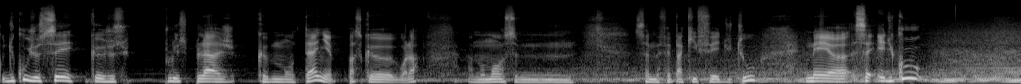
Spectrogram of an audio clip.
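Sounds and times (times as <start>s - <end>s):
speech: 0.0s - 9.6s
motorcycle engine droning outside: 4.0s - 10.2s.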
